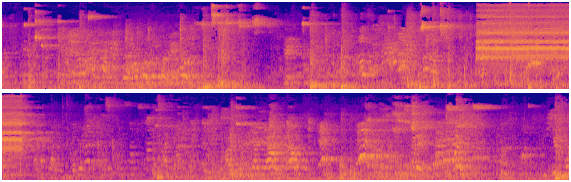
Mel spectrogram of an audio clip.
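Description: Futsal ball kicks and bounces echoing in a large indoor hall, with players calling out. A scoreboard buzzer sounds once, for about two seconds, near the middle.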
